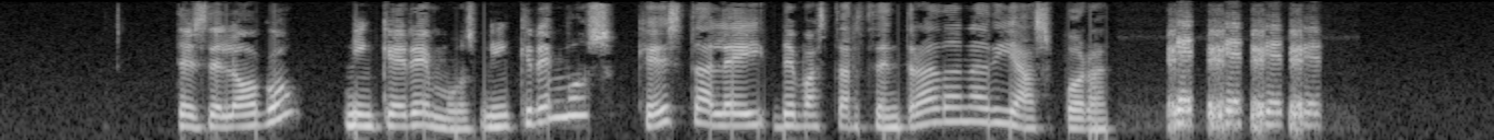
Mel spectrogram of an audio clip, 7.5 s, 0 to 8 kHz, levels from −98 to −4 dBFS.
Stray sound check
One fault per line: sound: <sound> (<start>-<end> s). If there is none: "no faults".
sound: laugh (5.8-6.6 s)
